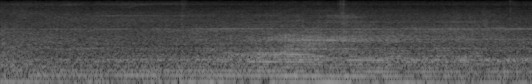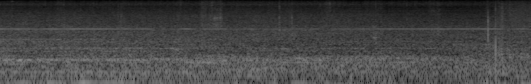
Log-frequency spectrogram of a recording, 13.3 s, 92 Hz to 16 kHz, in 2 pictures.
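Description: Honda Civic EP1's engine idling steadily with a low, even hum. A louder rushing sound swells and fades about four seconds in.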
